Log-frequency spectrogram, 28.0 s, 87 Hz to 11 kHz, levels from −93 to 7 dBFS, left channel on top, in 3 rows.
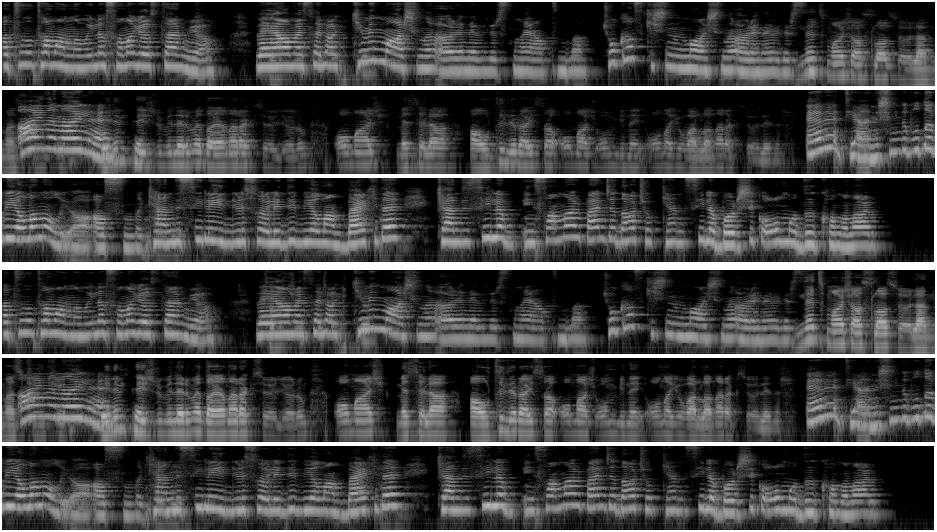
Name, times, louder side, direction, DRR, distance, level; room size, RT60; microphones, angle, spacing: voice 1, 0.0-2.1 2.5-7.9 9.5-10.4 17.4-27.4, left 2 dB, 20° left, 0.4 m, -32 dB
voice 2, 2.7-3.0 3.3-3.7 7.9-10.0 10.3-17.2 20.2-20.5 22.4-22.5, right 5 dB, 75° right, 0.5 m, -36 dB
4.9 x 4.7 x 4.2 m
head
